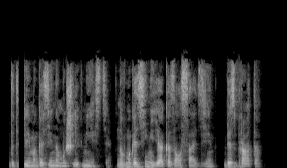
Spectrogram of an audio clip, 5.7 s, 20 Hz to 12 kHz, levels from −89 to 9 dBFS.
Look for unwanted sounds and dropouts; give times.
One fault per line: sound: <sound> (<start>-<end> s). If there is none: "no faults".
sound: dropout (0.4-0.5 s)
